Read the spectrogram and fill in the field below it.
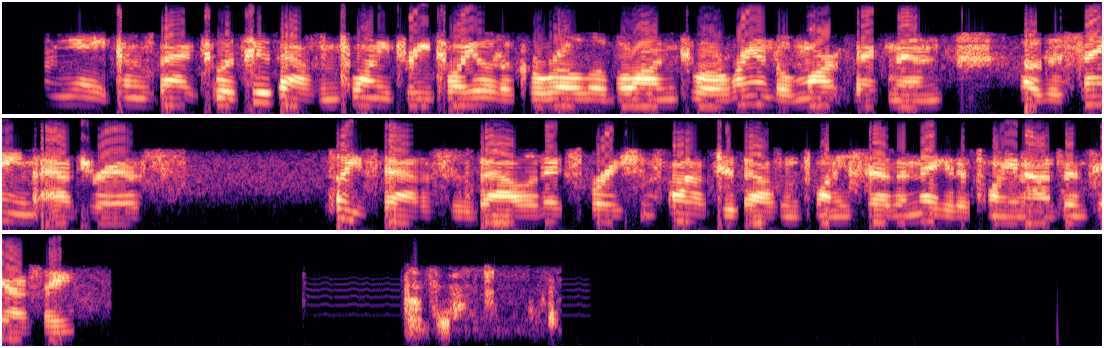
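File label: P25 dispatch radio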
